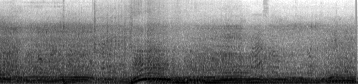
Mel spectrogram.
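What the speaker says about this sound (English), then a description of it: "McLaren going here. We're gonna go ahead and start her up." A McLaren's engine at an outdoor car show, running loud and steady, then climbing in a sharp rev before holding at a high, rough roar. Crowd noise and voices mix in underneath.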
